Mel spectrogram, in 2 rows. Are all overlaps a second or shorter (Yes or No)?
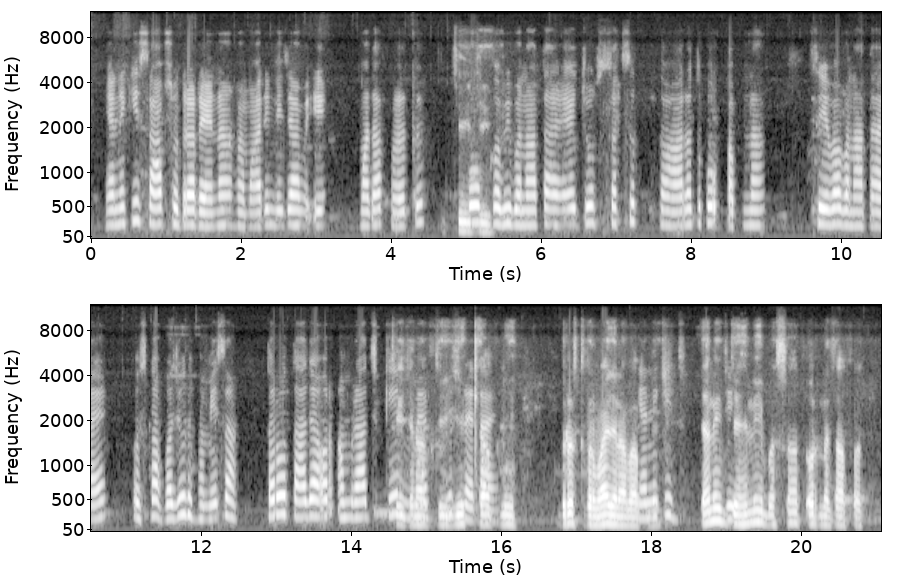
No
